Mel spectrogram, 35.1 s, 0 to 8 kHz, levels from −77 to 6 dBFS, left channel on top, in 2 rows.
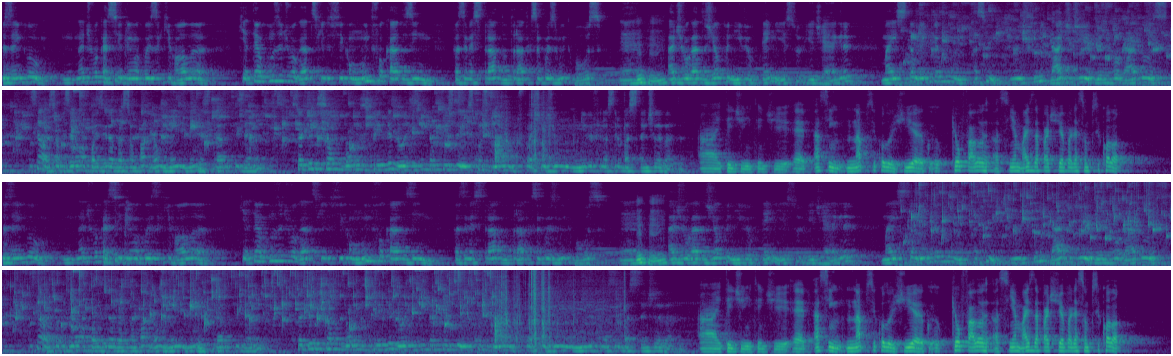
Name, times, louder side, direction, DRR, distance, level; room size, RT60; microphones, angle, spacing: voice 1, 0.0-3.1 3.6-9.6 10.0-12.8 13.2-17.5 17.9-21.5 21.9-27.8, left 1 dB, 45° left, 7 dB, 1.7 m, -35 dB
sound 1, 8.6-20.6, left 1 dB, 25° left, 1.5 m, -51 dB
voice 2, 9.5-10.0 20.5-20.6 28.0-34.3, right 2 dB, 20° right, 13 dB, 0.4 m, -28 dB
sound 2, 13.4-25.0, right 4 dB, 50° right, 2.8 m, -41 dB
sound 3, 23.4-30.2, right 8 dB, 85° right, 0.8 m, -45 dB
16.0 x 10.0 x 6.1 m, 1.1 s
head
